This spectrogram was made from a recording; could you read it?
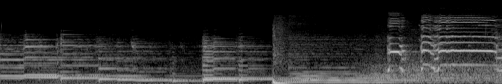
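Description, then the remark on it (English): A rooster crows loudly, a long drawn-out cock-a-doodle-doo followed by another strained, shriller crow toward the end, with no talking. “To kill the rooster, but I couldn't catch him, so...”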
